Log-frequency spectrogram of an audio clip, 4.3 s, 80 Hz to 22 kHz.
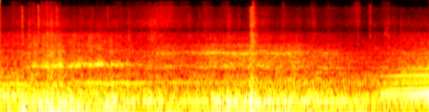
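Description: A 2022 Audi RS3 five-cylinder engine drones steadily and loudly from inside the car while driving, a constant road and engine hum with no talking over it.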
